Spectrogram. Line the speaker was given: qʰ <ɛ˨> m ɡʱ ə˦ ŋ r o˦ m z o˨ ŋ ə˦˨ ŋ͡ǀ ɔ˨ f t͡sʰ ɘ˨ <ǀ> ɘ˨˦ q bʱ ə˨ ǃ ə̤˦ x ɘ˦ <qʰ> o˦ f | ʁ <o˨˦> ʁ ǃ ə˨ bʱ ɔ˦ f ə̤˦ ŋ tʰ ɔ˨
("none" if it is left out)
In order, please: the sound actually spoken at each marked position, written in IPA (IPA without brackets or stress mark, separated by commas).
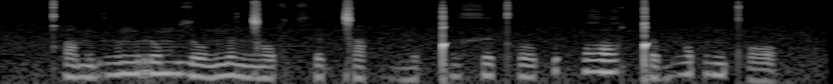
œ˨, ǀ, kʰ, o˦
